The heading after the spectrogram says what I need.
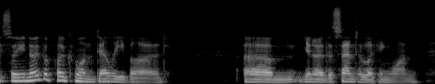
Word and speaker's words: Delibird: I recently heard someone pronounce it Delivered, which sounds like the word delivered, and Delibird, you know, delivers stuff. So is his name supposed to be Delivered? Is his name supposed to be pronounced as Delivered? Not Delibird? It kind of sounds weird. I kind of like saying Delibird, though.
